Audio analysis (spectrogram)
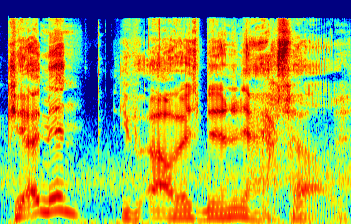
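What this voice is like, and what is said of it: Drunk-sounding imitation of another's voice. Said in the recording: “does he sound like a drunk Sylvester Stallone”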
